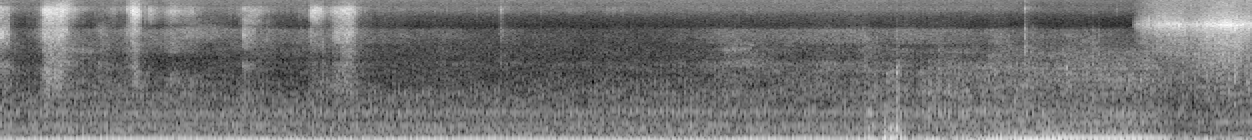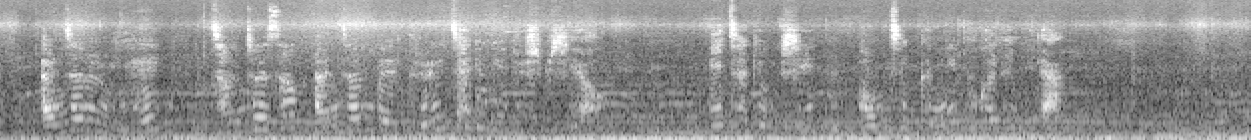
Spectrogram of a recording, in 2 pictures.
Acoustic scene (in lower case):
car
